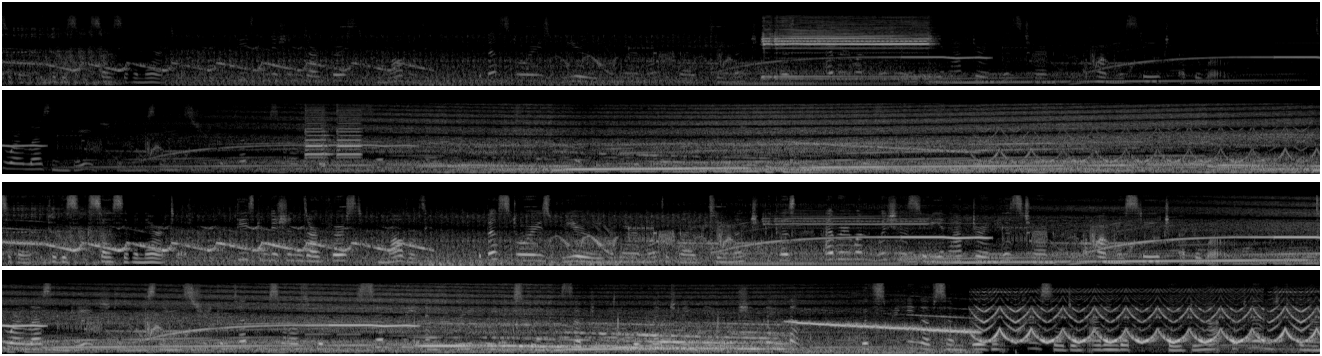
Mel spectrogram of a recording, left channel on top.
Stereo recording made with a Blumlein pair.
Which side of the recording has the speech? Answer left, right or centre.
right.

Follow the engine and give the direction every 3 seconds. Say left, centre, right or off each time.
right, right, right, right, right, right, centre, left, left.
